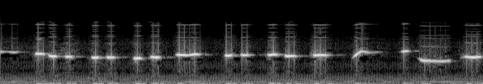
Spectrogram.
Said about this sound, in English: Isn't that the tune to the Ritter Finance jingle you were whistling, honey?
